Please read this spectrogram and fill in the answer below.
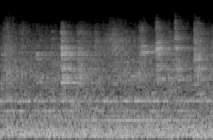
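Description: Steady rumbling background noise of a large supermarket aisle, with a faint steady tone and no distinct knocks or clatter.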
